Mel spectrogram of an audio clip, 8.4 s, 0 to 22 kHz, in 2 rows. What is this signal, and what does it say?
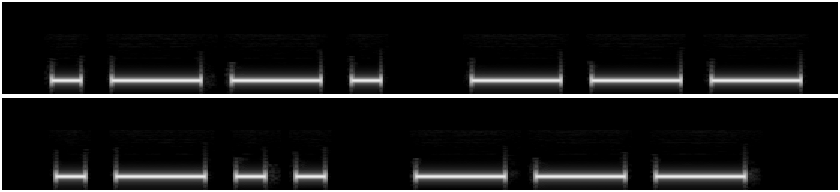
Morse code, heard as a keyed tone, about 8 wpm, 600 Hz. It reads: POLO
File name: Korte ord DK 8wpm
